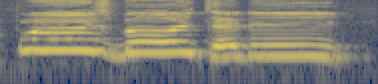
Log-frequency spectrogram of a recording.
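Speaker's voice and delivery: loud, high, drawn-out whine; big whining bear. A narrator's reading. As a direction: wail it slowly like a great big bear. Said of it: "A great big voice whined".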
